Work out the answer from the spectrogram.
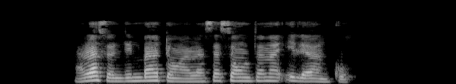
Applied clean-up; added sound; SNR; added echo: neural mask model Resemble Enhance denoiser.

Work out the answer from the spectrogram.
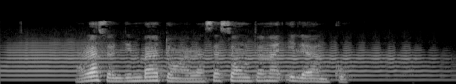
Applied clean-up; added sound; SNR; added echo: none; Trumpet; 5 dB; none.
